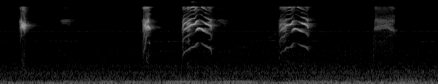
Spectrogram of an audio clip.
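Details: Common iora calling on a lure track among nature sounds: thin high ticks alternating with longer buzzy, downward-bending chirps, a few notes over four seconds.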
